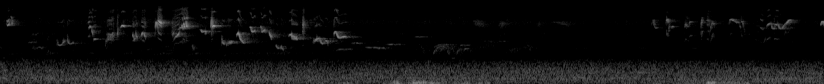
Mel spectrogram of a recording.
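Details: A blackcap singing in Cambridgeshire, UK, late June 2016, delivers a quick burst of bright, chattering warbles for about three seconds, then falls quiet before a few soft notes return at the end.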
